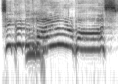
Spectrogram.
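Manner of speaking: very high, squeaky, dopey voice, "boss" drawn out. Narrating a game, the speaker voices the player's bodyguard handing over a note, dumb voice. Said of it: "I'm gonna give this guy a dumb accent or a dumb voice".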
